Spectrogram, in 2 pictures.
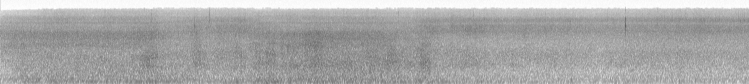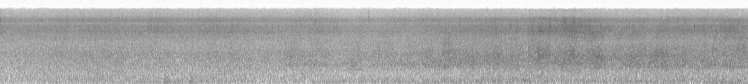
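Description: Wind blowing over the microphone of a crashed drone's camera lying in grass, with no motor running. It gusts louder over the first several seconds and again near the end.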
